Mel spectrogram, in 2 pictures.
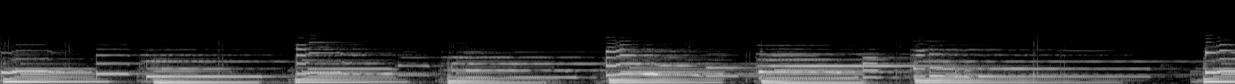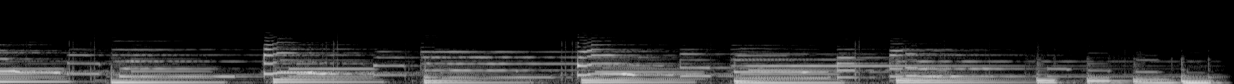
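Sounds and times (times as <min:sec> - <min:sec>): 
phonk guitar loops: 0:00.0 - 0:24.6.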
